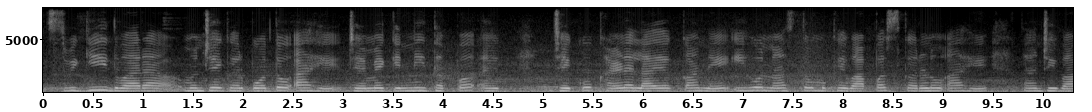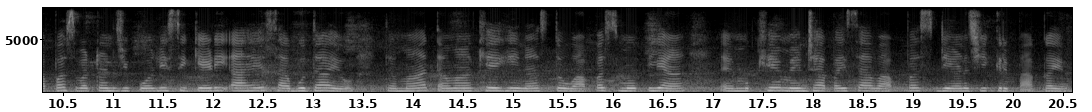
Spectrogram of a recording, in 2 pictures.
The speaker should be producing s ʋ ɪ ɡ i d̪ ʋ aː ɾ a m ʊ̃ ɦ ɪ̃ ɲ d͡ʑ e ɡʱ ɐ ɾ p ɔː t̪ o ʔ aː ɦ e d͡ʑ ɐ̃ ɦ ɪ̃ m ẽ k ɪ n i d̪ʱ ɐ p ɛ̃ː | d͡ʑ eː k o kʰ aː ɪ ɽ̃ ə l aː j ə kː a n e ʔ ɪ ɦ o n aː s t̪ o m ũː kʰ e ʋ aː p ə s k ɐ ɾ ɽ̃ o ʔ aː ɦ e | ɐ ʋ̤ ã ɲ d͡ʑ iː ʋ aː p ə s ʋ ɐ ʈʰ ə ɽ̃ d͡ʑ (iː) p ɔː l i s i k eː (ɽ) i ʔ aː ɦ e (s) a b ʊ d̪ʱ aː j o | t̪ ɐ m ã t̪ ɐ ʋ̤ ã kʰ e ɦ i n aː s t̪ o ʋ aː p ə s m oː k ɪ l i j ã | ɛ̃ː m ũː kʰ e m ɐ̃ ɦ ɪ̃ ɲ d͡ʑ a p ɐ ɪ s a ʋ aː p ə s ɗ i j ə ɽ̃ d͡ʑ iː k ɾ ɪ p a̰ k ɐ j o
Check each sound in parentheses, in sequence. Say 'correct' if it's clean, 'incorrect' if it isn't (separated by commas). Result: correct, correct, correct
